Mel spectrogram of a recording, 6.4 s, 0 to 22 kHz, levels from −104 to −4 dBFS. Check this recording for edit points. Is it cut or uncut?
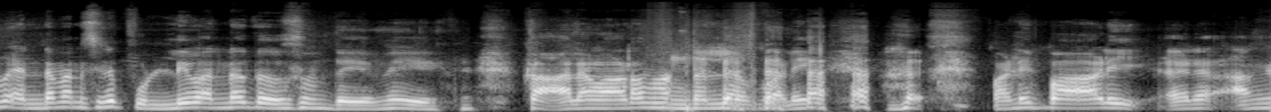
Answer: uncut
